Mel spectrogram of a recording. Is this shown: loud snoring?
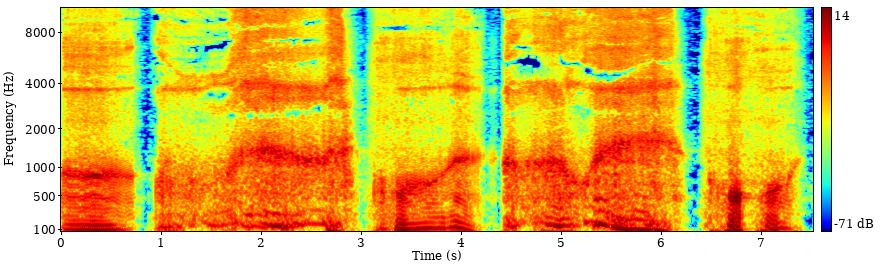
yes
